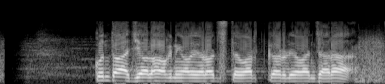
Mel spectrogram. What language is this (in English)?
Sundanese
